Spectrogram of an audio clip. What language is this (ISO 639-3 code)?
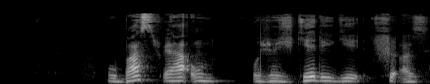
abk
